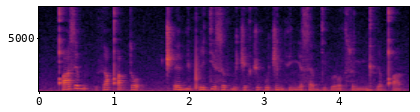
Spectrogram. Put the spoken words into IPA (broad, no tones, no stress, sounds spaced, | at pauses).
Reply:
qʼ ɛ s e b | θ i qʼ i b t o | t͡ʃʼ e bʲ o pʼ i tʲ ɯ s ɯ θ b e t͡ʃ ɯ θ t͡ʃ u p u t͡ʃ a nʲ fʲ o nʲ a s ɛ b tʲ a p ɹ o θ s u nʲ ɛ nʲ ɡʲ ʌ θ i b qʼ ɯ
